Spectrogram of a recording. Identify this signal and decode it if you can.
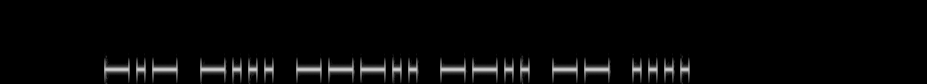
Morse code, heard as a keyed tone, about 15 wpm, 700 Hz. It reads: KB8ZMH
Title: USA Call Signs - 6 Characters - Repeated 3x - 15wpm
